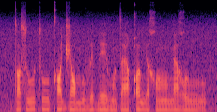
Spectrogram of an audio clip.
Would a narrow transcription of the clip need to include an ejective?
yes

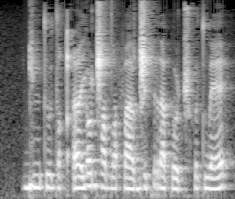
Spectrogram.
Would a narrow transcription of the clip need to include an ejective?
yes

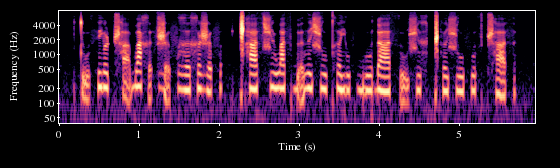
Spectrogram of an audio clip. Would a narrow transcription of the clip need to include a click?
yes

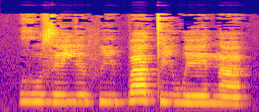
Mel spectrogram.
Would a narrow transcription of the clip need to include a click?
no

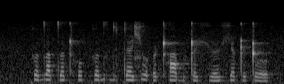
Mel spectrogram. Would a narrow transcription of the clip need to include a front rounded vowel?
yes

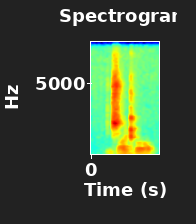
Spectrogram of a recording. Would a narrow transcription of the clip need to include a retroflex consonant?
yes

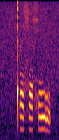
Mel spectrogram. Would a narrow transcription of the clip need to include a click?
yes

